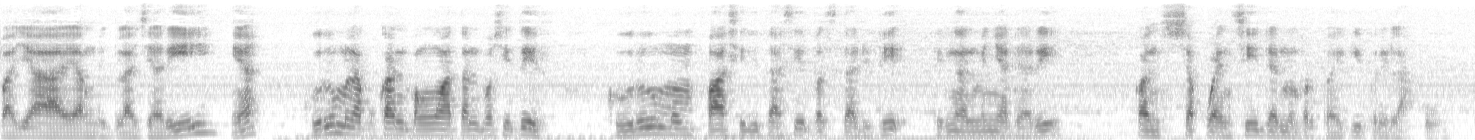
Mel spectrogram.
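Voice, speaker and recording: An unremarkable speaking voice from a man, medium in pitch, with lively intonation at a moderate pace. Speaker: teacher tutorial maker. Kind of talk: screen tutorial.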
